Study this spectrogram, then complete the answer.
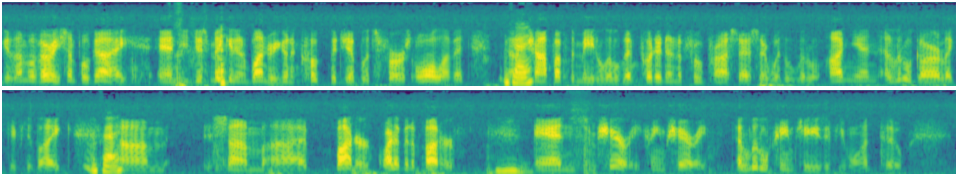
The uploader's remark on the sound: called in and talked with us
